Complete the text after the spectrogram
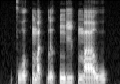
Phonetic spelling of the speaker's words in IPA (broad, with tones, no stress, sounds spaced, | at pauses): k w o˦˥ k̚ m a˨˩ t̚ l ɯ˦˥ k̚ ŋ iː˥˩ p̚ m a˦˥ w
